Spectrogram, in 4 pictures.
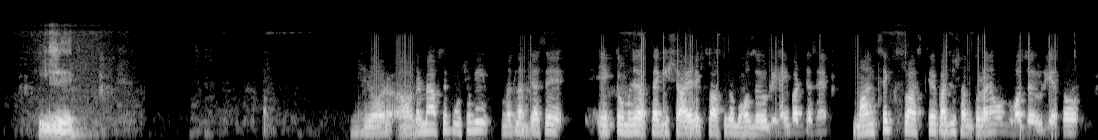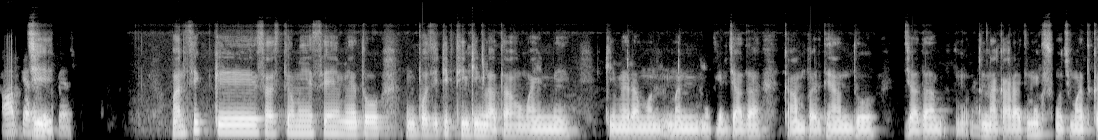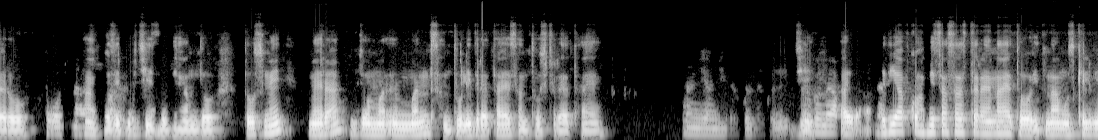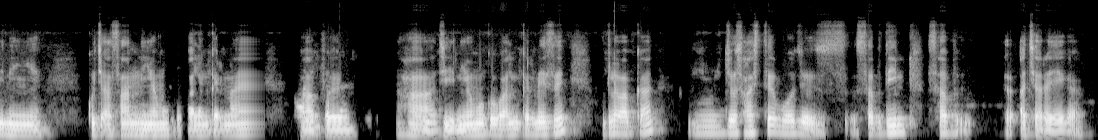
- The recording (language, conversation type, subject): Hindi, unstructured, आप अपनी सेहत का ख्याल कैसे रखते हैं?
- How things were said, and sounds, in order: static; distorted speech; in English: "बट"; tapping; in English: "पाज़िटिव थिंकिंग"; in English: "माइंड"; other background noise; in English: "पाज़िटिव"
